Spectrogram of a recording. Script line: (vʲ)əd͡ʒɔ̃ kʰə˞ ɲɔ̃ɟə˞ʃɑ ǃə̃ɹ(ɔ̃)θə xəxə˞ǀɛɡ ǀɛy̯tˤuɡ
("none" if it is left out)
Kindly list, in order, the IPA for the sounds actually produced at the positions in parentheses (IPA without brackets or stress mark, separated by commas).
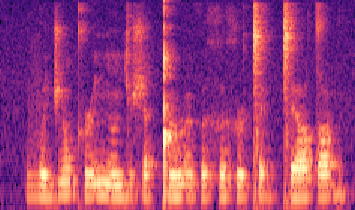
v, ə̃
